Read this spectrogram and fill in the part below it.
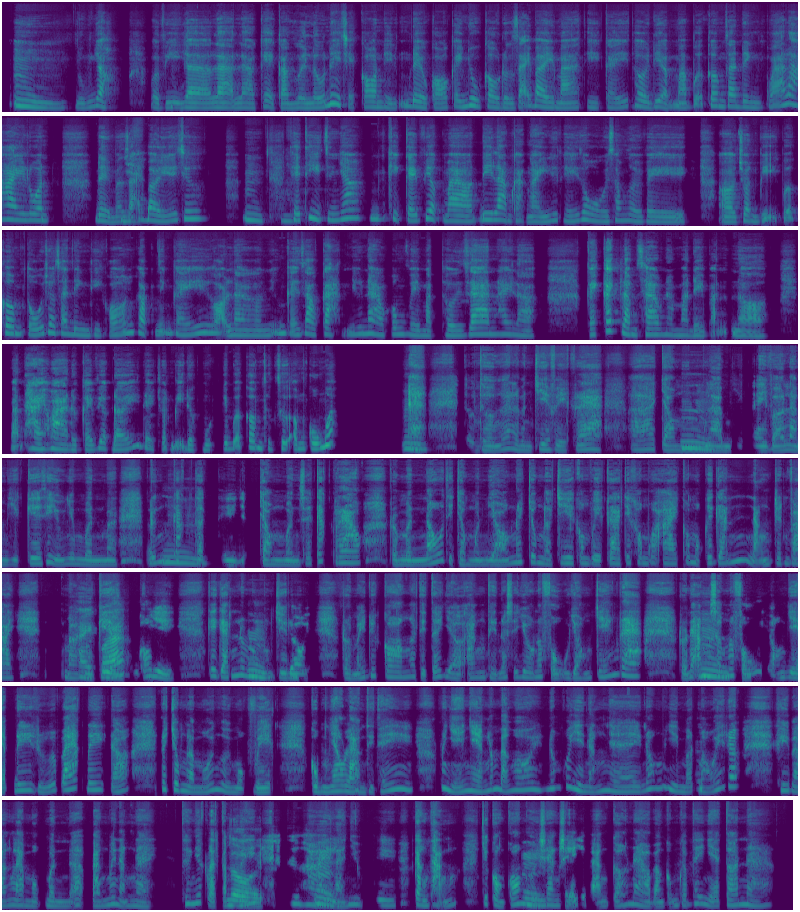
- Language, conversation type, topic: Vietnamese, podcast, Bạn nghĩ thế nào về chia sẻ bữa ăn chung để gắn kết mọi người?
- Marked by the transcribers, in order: static; distorted speech; other background noise; tapping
